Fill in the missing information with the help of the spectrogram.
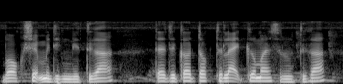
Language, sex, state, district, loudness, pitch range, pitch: Wancho, male, Arunachal Pradesh, Longding, -15 LUFS, 135-155 Hz, 150 Hz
